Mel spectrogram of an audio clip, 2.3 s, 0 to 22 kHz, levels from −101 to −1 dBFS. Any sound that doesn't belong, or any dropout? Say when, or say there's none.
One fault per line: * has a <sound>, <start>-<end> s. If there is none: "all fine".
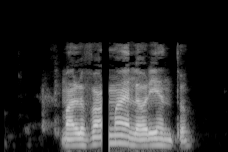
* has a dropout, 1.0-1.1 s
